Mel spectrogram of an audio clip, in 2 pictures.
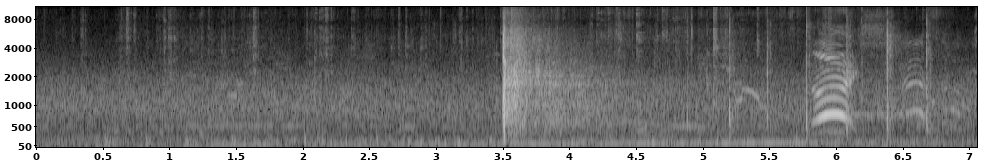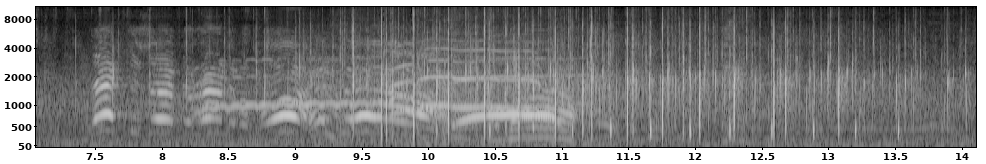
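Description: A single sharp crack about three and a half seconds in, then spectators shouting short calls that build into loud overlapping cheering with clapping in the second half.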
